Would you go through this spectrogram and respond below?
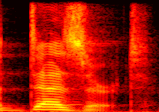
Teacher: the noun, the desert, okay, the noun stresses on the first syllable.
